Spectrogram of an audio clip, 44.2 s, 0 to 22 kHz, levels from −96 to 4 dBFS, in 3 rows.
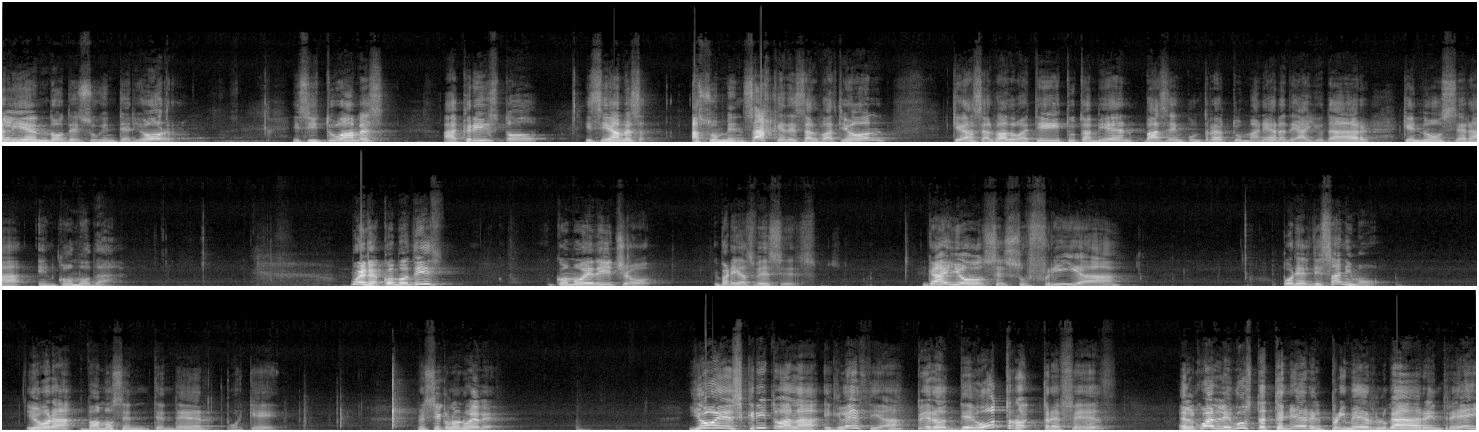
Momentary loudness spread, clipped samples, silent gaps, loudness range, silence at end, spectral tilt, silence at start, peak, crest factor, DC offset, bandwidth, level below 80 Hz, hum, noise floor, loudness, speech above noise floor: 16 LU; under 0.1%; none; 9 LU; 0 s; -3.5 dB/octave; 0 s; 0 dBFS; 22 dB; under 0.1%; 14.5 kHz; -68 dBFS; none; -65 dBFS; -20 LUFS; 44 dB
